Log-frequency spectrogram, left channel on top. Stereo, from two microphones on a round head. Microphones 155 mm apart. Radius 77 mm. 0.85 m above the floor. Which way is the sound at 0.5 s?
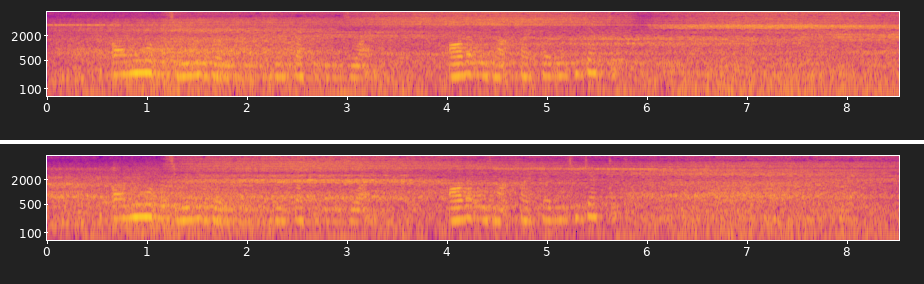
5° right (ahead or behind).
